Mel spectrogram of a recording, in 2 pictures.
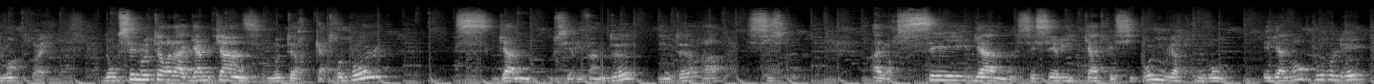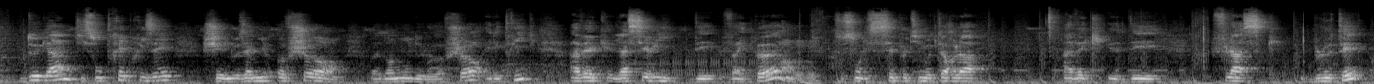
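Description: Three times the output buffer likely went unfilled and was zeroed, giving a block of digital silence: 15 ms at 6.01 s, then 5 ms at 15.03 s and 16.61 s. The sound drops out and returns abruptly each time, and the two 5 ms gaps are short enough to come across as a tick or dip rather than silence.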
